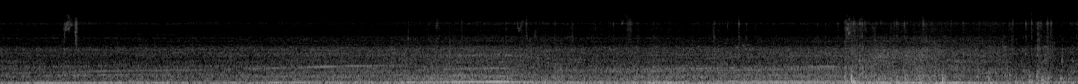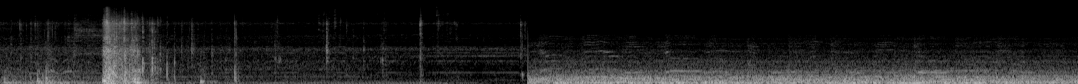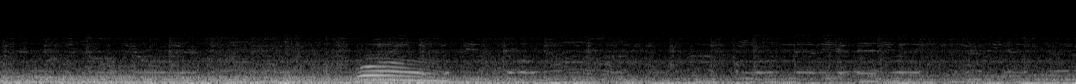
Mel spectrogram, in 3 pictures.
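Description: Car collision picked up by a dashcam microphone: engine and road noise, then one sharp, loud crash about twelve seconds in, followed by a few smaller clatters. After a cut, steady road noise returns, with music.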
